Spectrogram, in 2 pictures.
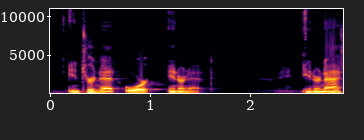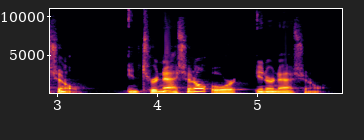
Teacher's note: You have NT in the middle, the T is silent.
